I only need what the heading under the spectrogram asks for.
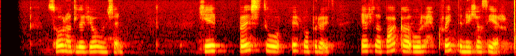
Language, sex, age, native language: Icelandic, female, 18-19, Icelandic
